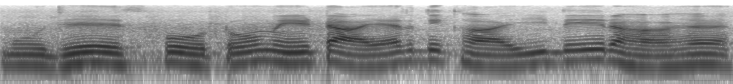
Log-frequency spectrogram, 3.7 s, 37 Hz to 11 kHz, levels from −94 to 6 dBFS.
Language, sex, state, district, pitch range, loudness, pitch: Hindi, male, Madhya Pradesh, Katni, 140-165 Hz, -17 LUFS, 155 Hz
